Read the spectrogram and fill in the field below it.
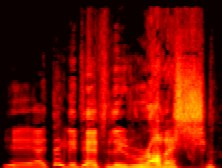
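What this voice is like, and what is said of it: Put-on British accent, unconvincing. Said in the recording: “are we going to unveil this British accent? ... If we had any British listeners, they just drove themselves off the wrong side of the road into a ditch.”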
